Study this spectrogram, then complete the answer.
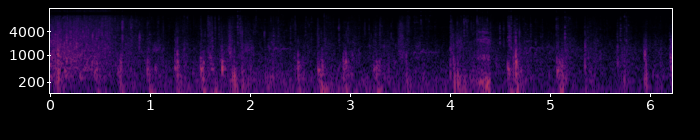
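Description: Footsteps thump on wooden planks.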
